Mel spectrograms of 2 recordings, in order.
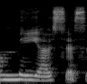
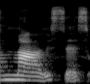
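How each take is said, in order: First: Meiosis with a first syllable like "mee"; alternative pronunciation. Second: Said in the usual way. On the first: Shown as a demonstration. Teacher giving students the variant some people use, meiosis said mee-OH-sis. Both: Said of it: "as some people pronounce it".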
